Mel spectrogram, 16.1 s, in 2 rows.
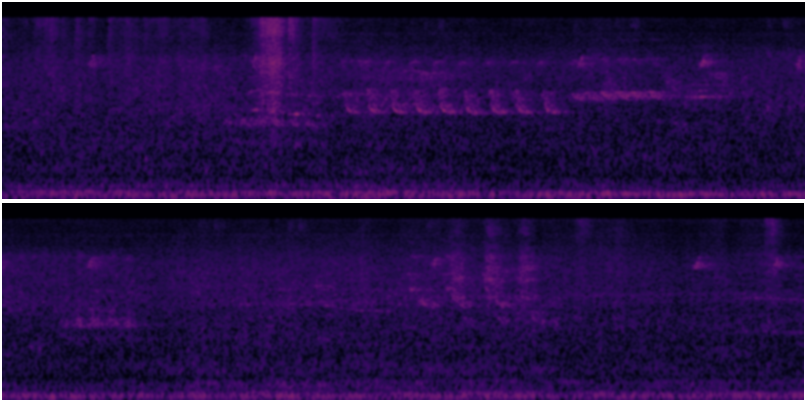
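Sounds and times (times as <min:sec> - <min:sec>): low outdoor rumble: 0:00.0 - 0:16.0
bird chirping: 0:01.9 - 0:09.5.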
